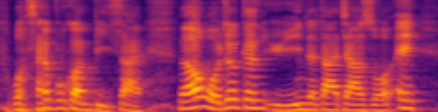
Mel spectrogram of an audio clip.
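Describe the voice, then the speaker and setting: A man's voice: on the high side, a little fast, a little mellow. A young man with a Taiwanese Mandarin accent, an esports team captain chatting casually over game footage and laughing often.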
